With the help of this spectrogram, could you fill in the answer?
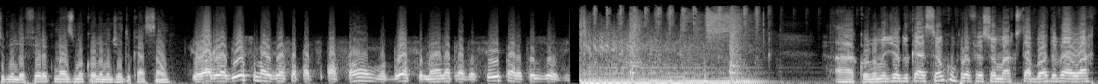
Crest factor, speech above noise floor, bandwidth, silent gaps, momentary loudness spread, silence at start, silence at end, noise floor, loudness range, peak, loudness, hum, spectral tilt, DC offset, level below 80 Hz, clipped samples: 8 dB; 22 dB; 17 kHz; none; 5 LU; 0 s; 0 s; -31 dBFS; 1 LU; 0 dBFS; -9 LUFS; none; -5.5 dB/octave; under 0.1%; -16 dBFS; under 0.1%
